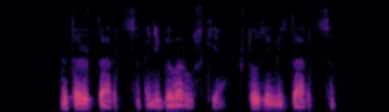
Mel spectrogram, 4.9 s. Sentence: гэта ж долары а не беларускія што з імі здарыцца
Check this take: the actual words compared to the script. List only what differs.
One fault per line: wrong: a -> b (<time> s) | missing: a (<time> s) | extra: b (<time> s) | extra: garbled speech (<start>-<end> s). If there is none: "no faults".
wrong: долары -> здарыцца (1.2 s)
